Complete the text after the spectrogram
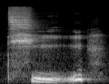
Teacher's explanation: le I, comme un I en français, avec un troisième ton, on double la voyelle.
